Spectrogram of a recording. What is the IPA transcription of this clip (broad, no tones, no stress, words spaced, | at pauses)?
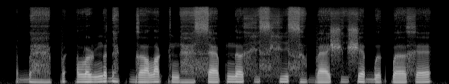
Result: ɓæ̤p | lˠəɭŋəɗæ̤k ɡɜlˠæk næ̤ sæpnɜxi̤sxi sə̤ bæʃi̤ʃɛ ɓə k͡pɜxɛ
